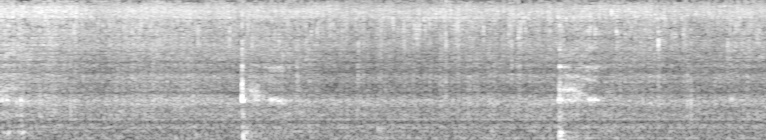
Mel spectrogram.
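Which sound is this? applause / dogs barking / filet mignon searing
filet mignon searing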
